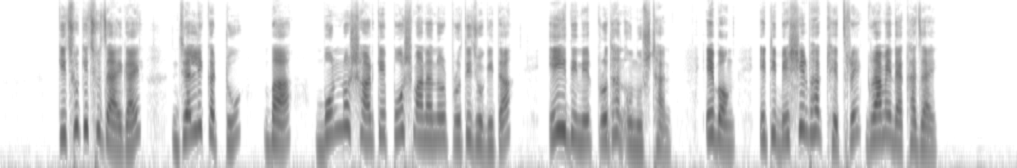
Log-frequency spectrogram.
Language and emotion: Bengali, neutral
